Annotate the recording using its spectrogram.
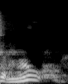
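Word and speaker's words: ரூ: is in Tamil language, which is pronounced as Ru.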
